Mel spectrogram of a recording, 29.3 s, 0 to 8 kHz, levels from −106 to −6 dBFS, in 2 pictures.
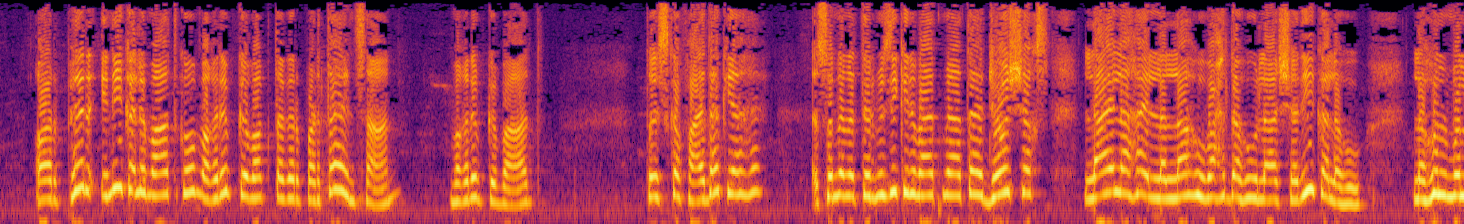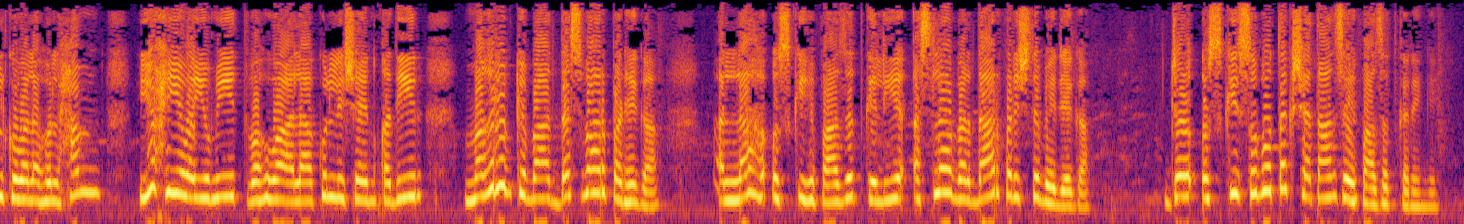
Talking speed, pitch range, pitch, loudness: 160 wpm, 215-280 Hz, 245 Hz, -16 LUFS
